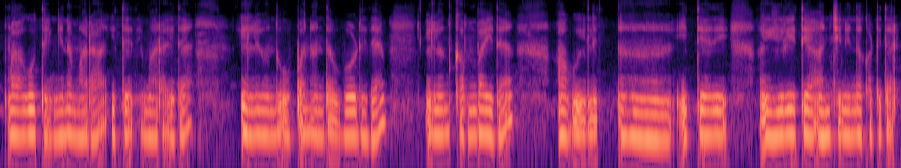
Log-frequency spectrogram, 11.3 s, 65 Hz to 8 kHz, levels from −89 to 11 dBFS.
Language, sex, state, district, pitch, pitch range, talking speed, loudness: Kannada, female, Karnataka, Dharwad, 170 Hz, 165-175 Hz, 115 wpm, -17 LUFS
